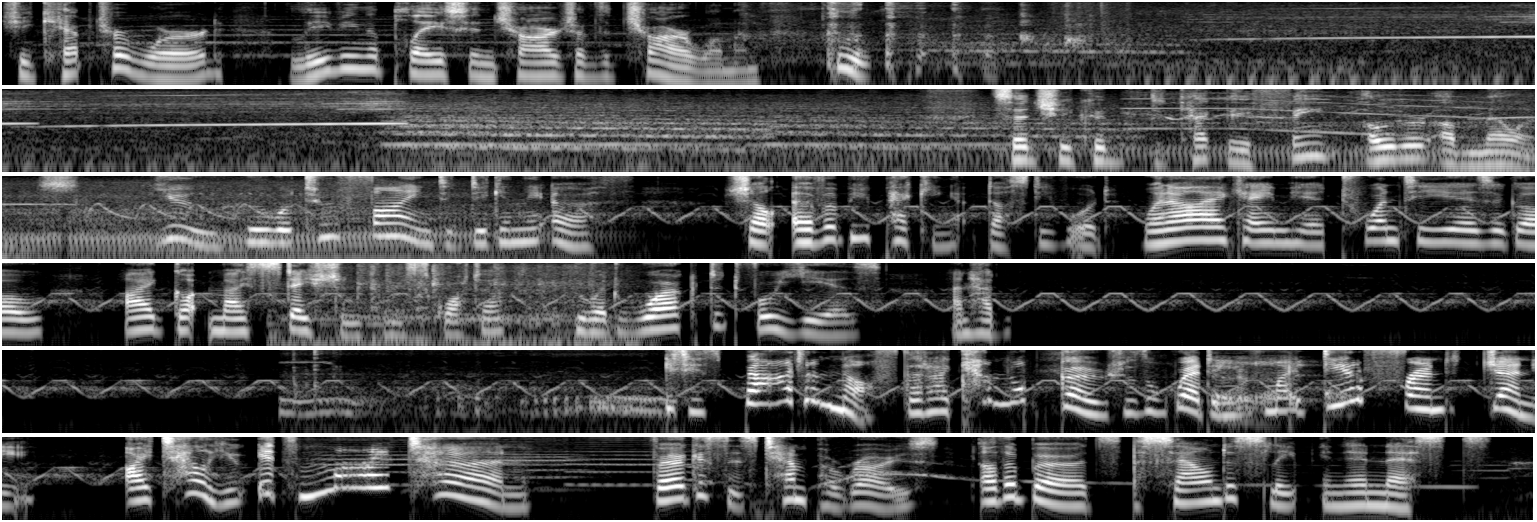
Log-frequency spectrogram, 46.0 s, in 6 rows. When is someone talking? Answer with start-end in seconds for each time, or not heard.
0.0-4.3, 12.6-28.1, 34.0-45.9.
